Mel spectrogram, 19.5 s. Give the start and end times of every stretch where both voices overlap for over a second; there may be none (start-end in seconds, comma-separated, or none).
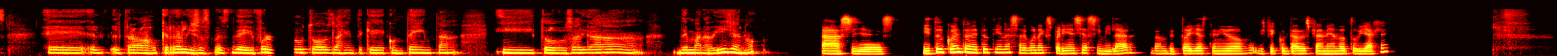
none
